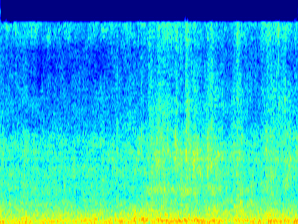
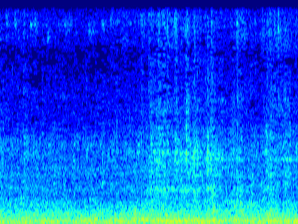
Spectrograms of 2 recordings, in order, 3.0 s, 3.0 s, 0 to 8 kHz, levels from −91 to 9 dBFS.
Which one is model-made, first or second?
first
